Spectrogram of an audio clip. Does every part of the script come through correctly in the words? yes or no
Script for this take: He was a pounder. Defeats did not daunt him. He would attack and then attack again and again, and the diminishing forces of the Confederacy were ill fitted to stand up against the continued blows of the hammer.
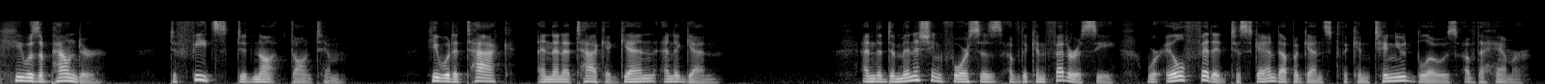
yes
